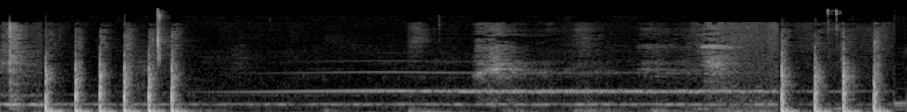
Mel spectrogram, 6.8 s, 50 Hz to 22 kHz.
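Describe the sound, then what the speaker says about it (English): Knocking on a cabin door in Mexico around 4 a.m. at night: a quick, loud run of about six sharp raps, then a hum-filled pause, then another fast burst of knocks. "if someone's knocking at your door at like 4 a.m."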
